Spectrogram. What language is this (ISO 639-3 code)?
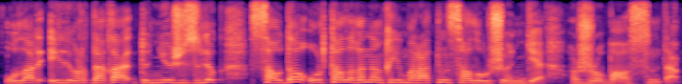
kaz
